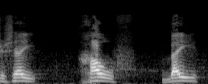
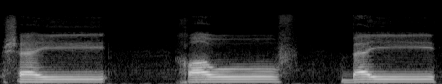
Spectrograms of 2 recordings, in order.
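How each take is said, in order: First: The soft vowel sounds are cut off abruptly. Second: The soft vowel sounds are softly drawn out. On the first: The speaker calls it wrong. "ما تقولش شيء خوف بيت تخبطها كده" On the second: The speaker calls it right. "لين الحرف اسمه مد لين"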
